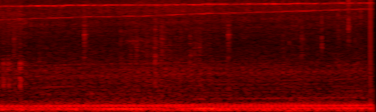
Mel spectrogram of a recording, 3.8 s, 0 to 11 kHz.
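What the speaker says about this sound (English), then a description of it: "this truck with that sort of really loud engine" A heavy Iveco Stralis truck engine in Euro Truck Simulator 2 rumbles steadily and loudly throughout, a deep continuous low drone with faint higher whine above it.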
